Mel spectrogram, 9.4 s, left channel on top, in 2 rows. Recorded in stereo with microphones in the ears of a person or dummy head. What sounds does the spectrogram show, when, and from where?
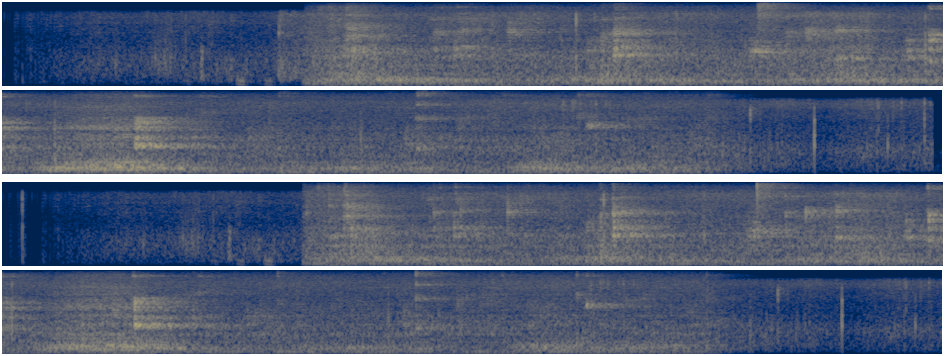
1.5 s chewing: 70° right (ahead or behind), 0.8 m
